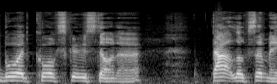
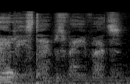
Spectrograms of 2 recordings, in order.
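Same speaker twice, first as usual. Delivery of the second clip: very soft whisper; whispered aside; 6 semitones lower, 16 dB quieter than usual. Pretend. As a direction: whisper it like a confided secret. Whispered aside about co-host.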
